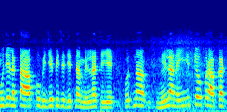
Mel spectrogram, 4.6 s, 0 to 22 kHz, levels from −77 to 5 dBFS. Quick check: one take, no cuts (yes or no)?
yes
